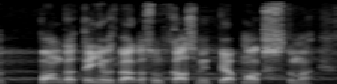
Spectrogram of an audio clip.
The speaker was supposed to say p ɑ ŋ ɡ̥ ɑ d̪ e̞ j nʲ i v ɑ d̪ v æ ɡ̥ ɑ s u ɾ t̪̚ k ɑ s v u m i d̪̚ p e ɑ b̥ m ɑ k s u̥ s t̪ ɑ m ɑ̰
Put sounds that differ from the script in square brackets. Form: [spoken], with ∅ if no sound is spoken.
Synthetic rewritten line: p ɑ ŋ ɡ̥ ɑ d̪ e̞ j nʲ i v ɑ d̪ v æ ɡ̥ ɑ s [uː] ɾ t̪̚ k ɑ s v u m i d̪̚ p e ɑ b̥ m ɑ k s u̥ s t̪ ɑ m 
